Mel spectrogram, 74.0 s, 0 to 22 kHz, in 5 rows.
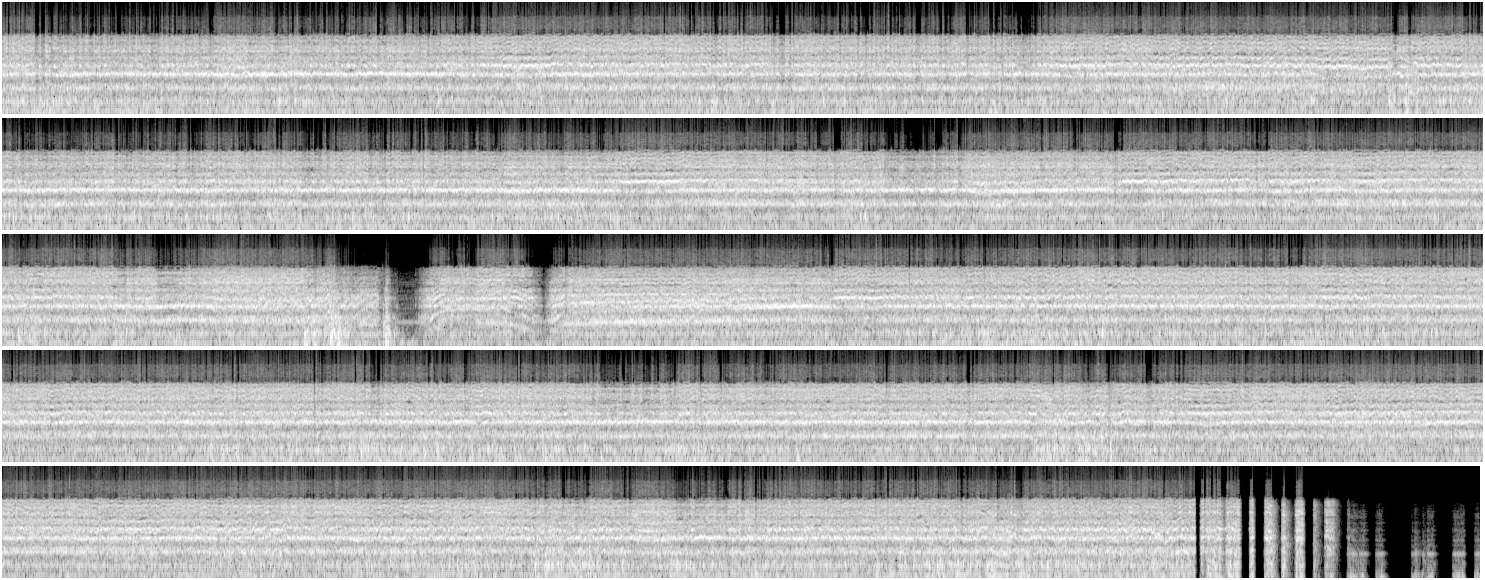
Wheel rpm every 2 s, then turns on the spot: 230, 230, 220, 230, 230, 220, 200, 230, 230, 230, 220, 230, 230, 230, 230, 220, 130, 150, 220, 230, 230, 230, 230, 230, 230, 230, 230, 230, 220, 220, 220, 220, 220, 230, 230, 220, 60.
32-34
